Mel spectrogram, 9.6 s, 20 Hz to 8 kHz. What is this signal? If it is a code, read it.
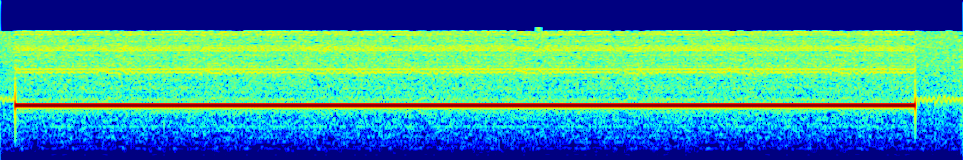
Emergency Alert System (SAME) tones (the 1050 Hz attention tone). It is heard from 0.3 to 9.2 s.
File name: eas / KSDZKDJL / KSDZKDJL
